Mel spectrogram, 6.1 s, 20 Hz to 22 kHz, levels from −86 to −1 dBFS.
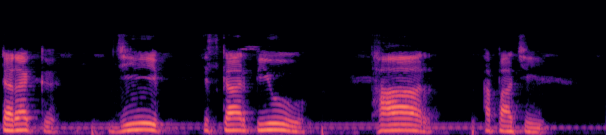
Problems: constant background noise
